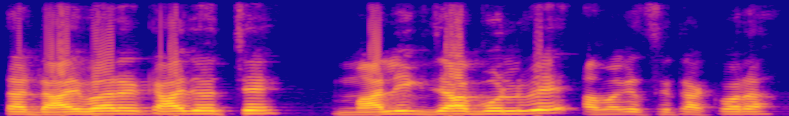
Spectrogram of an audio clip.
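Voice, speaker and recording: A man's voice: sits high, steady tone, normal speed. A man teaching a scripture class, explaining with stories and checking in with his listeners often. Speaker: Gita teacher.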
